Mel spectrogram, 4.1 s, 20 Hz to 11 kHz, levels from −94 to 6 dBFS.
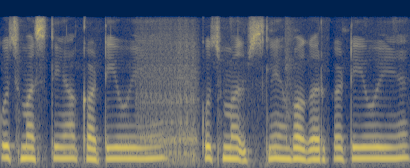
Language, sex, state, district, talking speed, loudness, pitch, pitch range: Hindi, female, Jharkhand, Jamtara, 160 wpm, -15 LUFS, 215 Hz, 210-220 Hz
